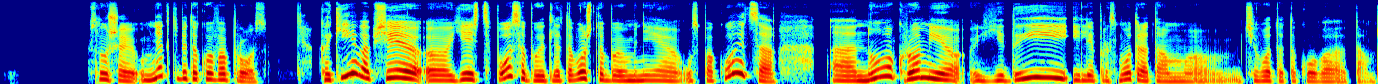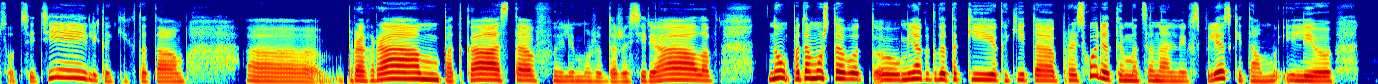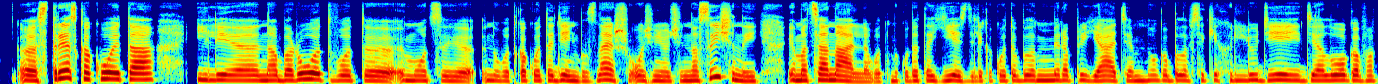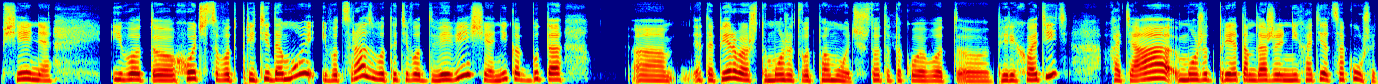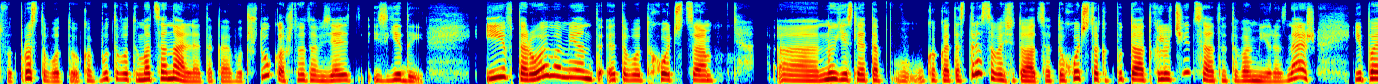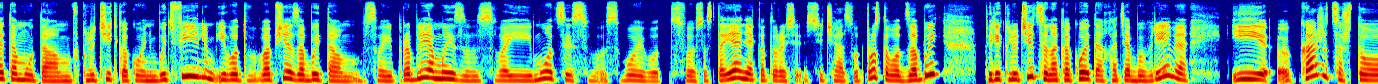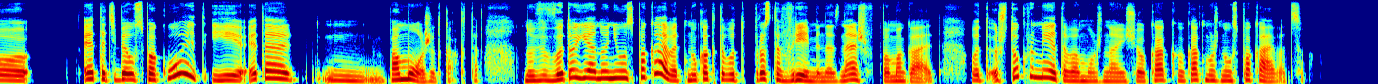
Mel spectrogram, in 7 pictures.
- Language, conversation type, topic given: Russian, advice, Как можно справляться с эмоциями и успокаиваться без еды и телефона?
- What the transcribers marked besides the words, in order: other background noise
